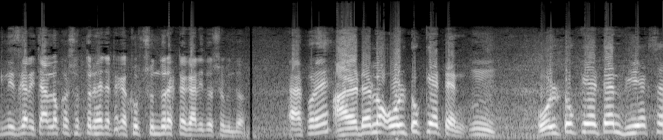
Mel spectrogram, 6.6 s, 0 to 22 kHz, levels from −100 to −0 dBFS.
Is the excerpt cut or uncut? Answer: uncut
